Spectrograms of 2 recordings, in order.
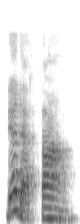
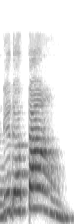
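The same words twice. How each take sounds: First: The pitch rises at the end. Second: The pitch falls at the end. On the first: It is a yes or no question. "The pitch will rise at the end of datang" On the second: It is a statement. "The pitch will fall at the end of datang"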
